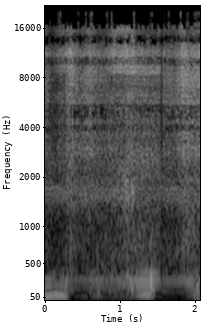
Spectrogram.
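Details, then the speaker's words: Charles Austen ET100 air pump from a WPL Diamond treatment plant, running outdoors after service-kit replacement: a steady, even buzz holding a constant note with no knocking or rattle; good pressure, running smoothly. "There you go. So the air pump running. Good pressure there."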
